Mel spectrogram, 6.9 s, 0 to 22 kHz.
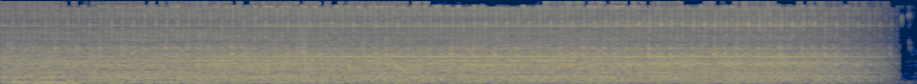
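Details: Volvo V70 after a new timing chain, previously a non-runner from jumped timing: smooth, even idle with steady hum and no rattle or knock from the engine front; healthy engine, though the in-tank fuel pump is reported noisy.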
